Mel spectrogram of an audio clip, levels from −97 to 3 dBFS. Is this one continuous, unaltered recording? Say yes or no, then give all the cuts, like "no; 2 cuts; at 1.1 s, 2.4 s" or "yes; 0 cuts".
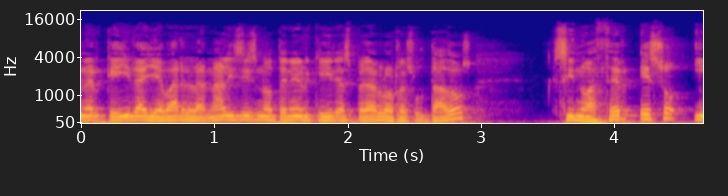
yes; 0 cuts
